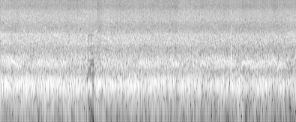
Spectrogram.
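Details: Steady broadband rushing noise like flowing water, faint and even throughout, with no animal calls.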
